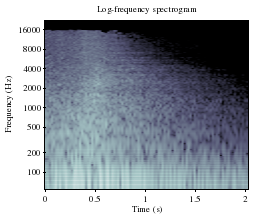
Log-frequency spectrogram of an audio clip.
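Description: Logo-animation whoosh sound effect over a deep low boom, swelling about half a second in and then fading away.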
